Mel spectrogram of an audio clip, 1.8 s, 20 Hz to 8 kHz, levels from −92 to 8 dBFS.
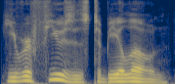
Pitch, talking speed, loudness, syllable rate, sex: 125 Hz, 170 wpm, -15 LUFS, 5.6 syllables/s, male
